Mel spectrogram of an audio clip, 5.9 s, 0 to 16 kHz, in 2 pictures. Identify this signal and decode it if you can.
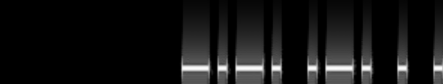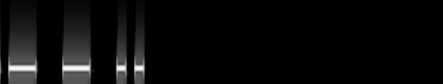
Morse code, heard as a keyed tone, about 20 wpm, 700 Hz. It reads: CREATI
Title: Build A Word - 3 Letters At A Time - 8-Letter Words - 20wpm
